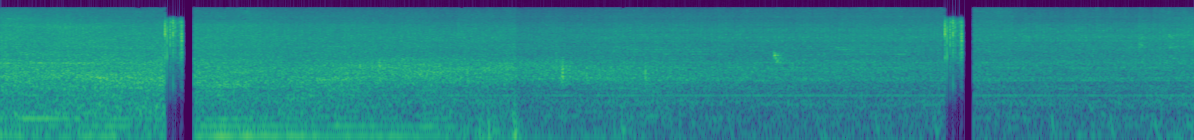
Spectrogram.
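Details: Steady road traffic and engine rumble fill the recording, broken by two brief dropouts, with no clear animal call.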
